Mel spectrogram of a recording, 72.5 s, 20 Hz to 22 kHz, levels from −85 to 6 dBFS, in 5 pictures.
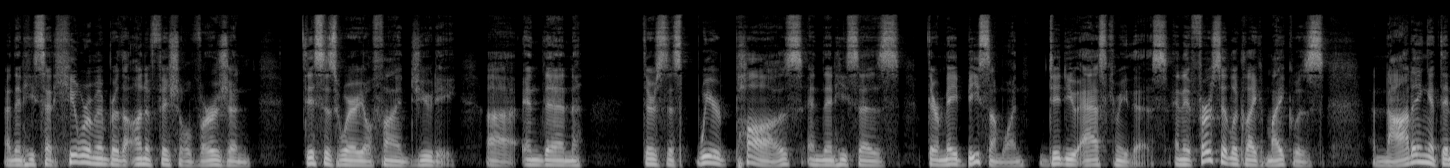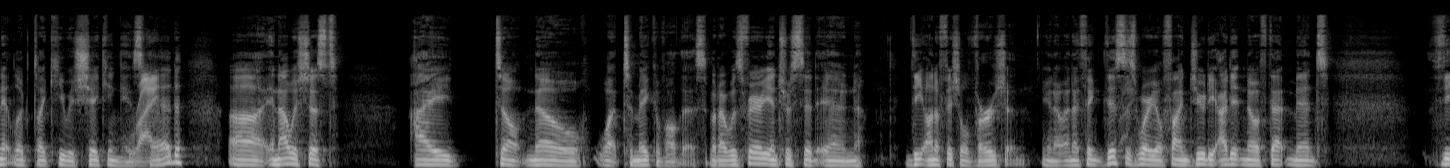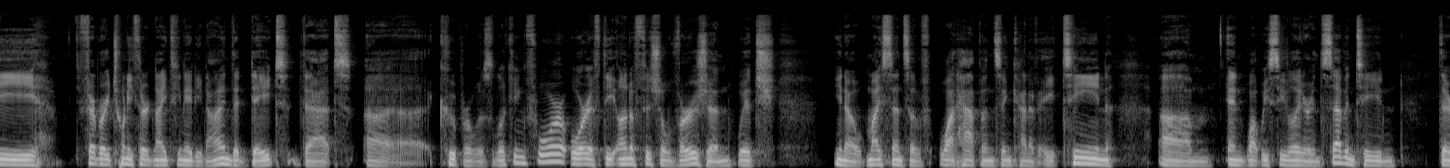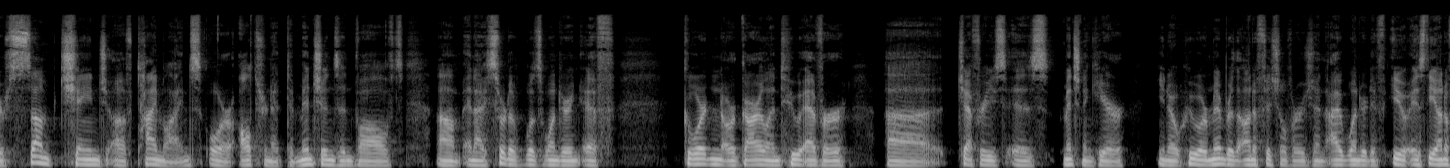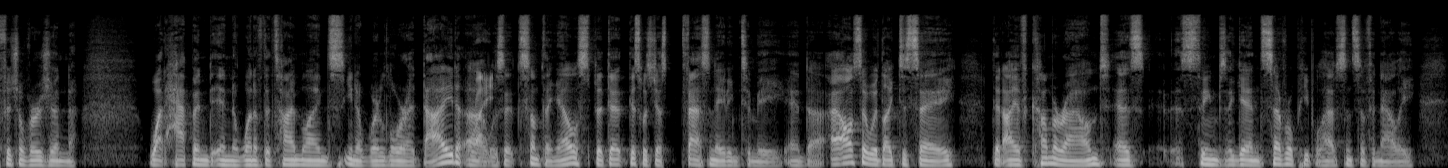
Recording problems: uneven, jittery; strongly; from 4.5 s to 1:11

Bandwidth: 15 kHz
